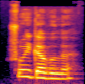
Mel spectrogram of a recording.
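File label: "шуйгавылӧ", Komi, female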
